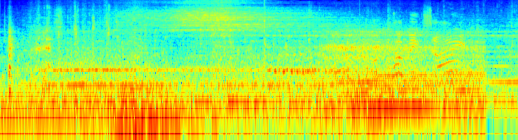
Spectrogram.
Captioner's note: engine starts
